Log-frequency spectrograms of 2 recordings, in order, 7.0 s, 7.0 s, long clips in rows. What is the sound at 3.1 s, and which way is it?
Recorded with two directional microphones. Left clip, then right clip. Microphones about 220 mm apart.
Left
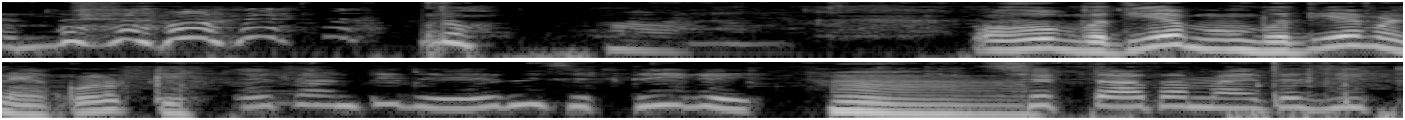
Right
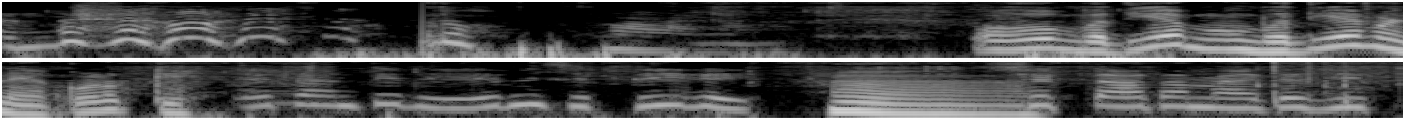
Speech, 20° right (ahead or behind).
